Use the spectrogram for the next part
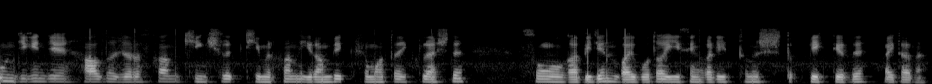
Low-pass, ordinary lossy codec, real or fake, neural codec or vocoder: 5.4 kHz; none; real; none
